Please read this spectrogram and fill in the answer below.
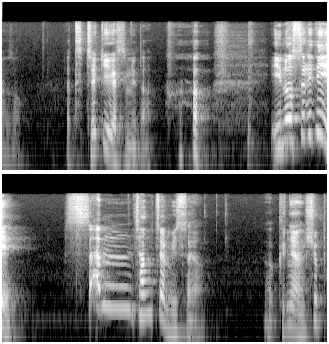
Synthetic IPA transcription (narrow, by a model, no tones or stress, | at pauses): nsʰʌt͈ɯ̥t͡ɕʰek͈iɡe̞s͈ɯmɲida | inos͈ɯɾidi | s͈and͡ʑaŋt͡ɕ͈ʌmis͈ʌ̰jo̰ | kɯɲaŋɕʰupʰ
